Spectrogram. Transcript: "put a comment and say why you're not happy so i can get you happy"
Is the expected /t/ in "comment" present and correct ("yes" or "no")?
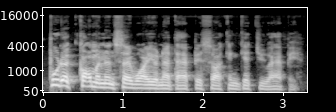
no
